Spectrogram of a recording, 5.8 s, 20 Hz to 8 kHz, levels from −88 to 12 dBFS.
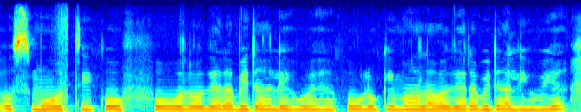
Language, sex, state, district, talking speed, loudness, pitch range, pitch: Hindi, female, Uttar Pradesh, Lalitpur, 175 wpm, -15 LUFS, 230-240 Hz, 235 Hz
